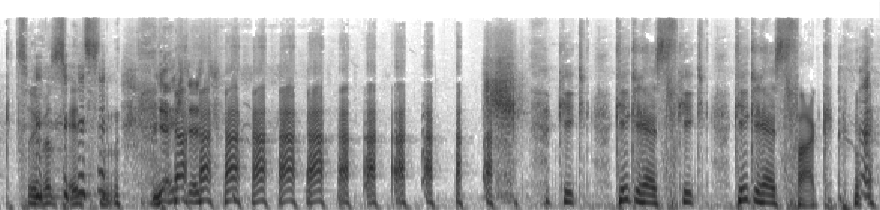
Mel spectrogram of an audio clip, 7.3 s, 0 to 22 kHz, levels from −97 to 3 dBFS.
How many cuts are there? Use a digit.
1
